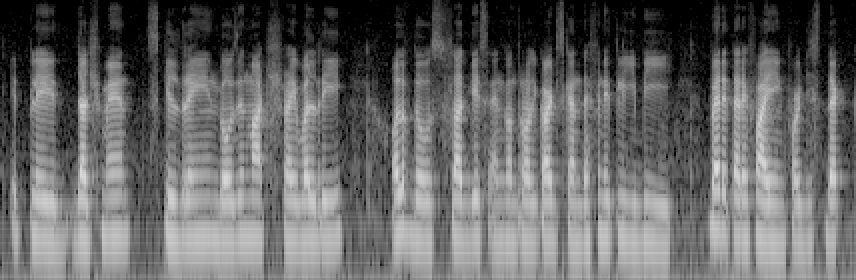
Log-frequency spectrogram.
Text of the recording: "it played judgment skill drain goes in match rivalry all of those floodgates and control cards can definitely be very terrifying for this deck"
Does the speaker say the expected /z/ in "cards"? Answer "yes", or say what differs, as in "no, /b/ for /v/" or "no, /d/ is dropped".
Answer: no, /s/ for /z/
